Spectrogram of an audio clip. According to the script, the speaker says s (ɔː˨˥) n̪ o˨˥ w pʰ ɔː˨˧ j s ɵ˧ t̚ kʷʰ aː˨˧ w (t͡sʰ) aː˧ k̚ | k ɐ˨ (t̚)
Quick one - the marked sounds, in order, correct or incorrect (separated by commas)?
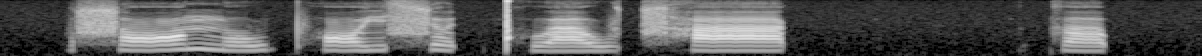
correct, correct, incorrect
